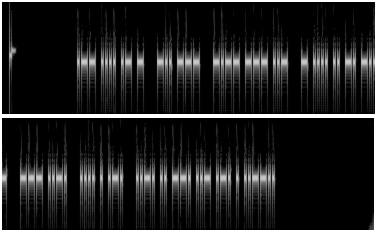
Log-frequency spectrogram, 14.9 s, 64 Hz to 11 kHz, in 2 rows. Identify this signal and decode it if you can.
Morse code, heard as a keyed tone, about 30 wpm, 700 Hz. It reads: WHAT DO YOU THINK OF HER FIGURE?
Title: Sentences from Top 1000 Words - Review Part 2 - 30wpm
